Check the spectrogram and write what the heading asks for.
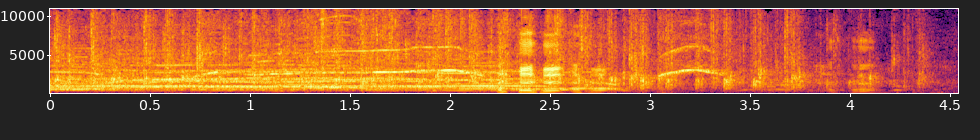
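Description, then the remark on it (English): A crowd bursts into applause mixed with cheering and whoops, loud; the clapping grows more distinct and scattered as the cheers fade toward the end. Much of the applause is because Lamorne was Snapchatting. “I got to tell the listeners that that applause was a lot of that was just because Lamorne was Snapchatting.”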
